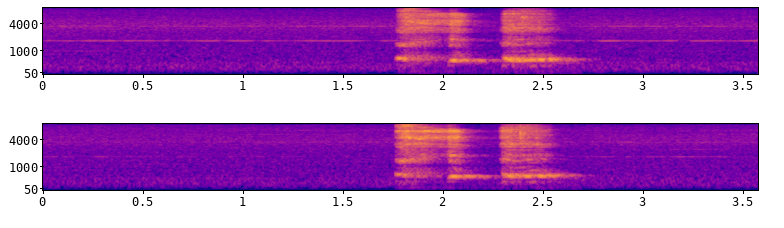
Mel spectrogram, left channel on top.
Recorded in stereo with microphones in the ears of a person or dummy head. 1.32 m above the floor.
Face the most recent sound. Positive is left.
turn(degrees=-80)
